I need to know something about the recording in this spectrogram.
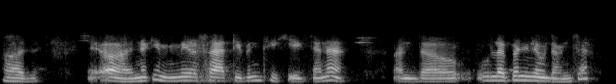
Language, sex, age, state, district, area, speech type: Nepali, male, 18-30, West Bengal, Darjeeling, rural, conversation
